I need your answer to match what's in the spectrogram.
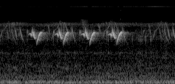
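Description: An ashy prinia gives four high, sharp chirps in quick succession, about three to four a second, over faint low background hum.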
